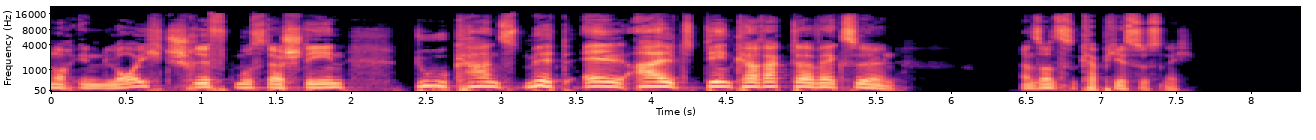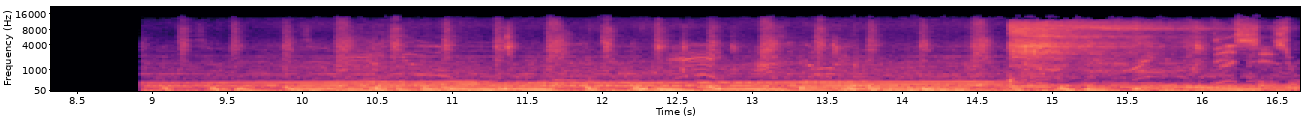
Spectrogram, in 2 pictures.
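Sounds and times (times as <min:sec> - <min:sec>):
speech: 0:00.0 - 0:05.8, 0:06.5 - 0:07.7
video game car engine drone: 0:09.0 - 0:16.6.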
